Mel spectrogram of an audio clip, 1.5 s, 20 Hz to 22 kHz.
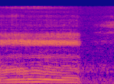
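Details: A 1½-year-old female Redbone Coonhound asleep with eyes open and tongue out in Syracuse, NY, 2.6.17, produces a loud, even, droning snore of about one second that cuts off abruptly into quiet room hiss.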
